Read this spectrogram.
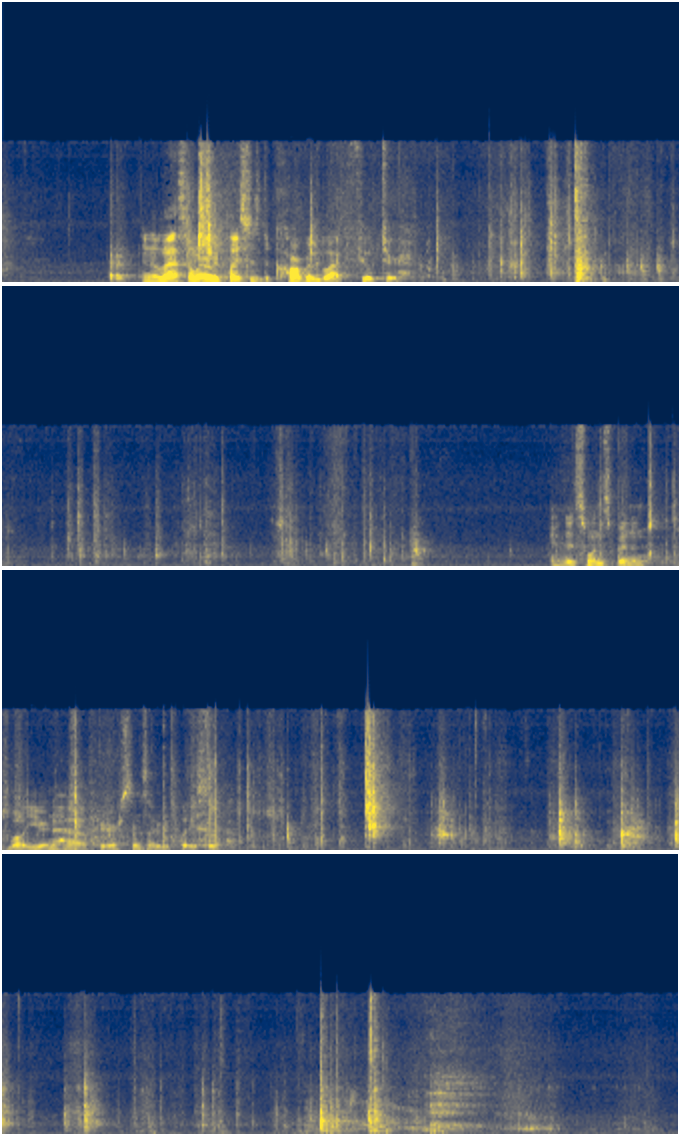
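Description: Hard plastic parts knock and rattle as they are handled close by.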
